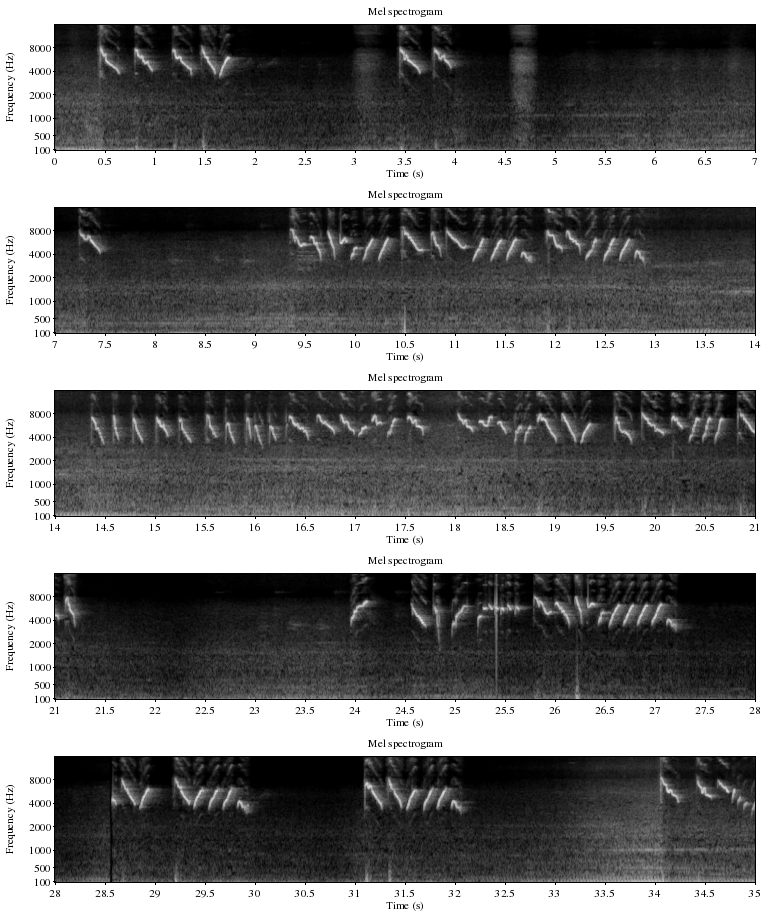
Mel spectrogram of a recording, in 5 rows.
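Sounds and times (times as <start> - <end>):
bird singing rapid high notes: 0.2 - 2.4, 3.2 - 4.2, 7.1 - 21.5, 23.0 - 27.6, 28.6 - 30.4, 31.0 - 32.3, 33.7 - 35.0.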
